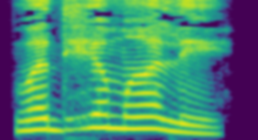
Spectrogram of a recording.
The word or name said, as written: ವಧ್ಯಮಾಲೆ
